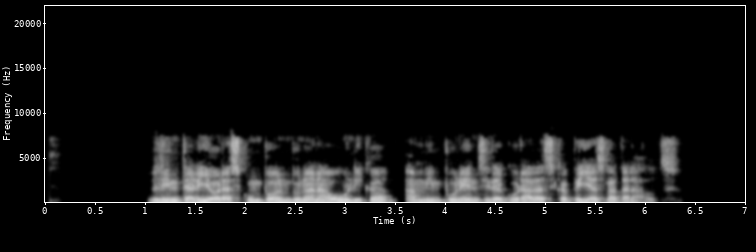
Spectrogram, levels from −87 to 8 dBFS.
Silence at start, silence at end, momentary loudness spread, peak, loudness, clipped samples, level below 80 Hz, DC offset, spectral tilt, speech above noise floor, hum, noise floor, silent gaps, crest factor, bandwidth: 1.05 s; 0.7 s; 11 LU; -2 dBFS; -14 LUFS; under 0.1%; -54 dBFS; under 0.1%; -4.5 dB/octave; over 76 dB; none; under -90 dBFS; none; 14 dB; 7.8 kHz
